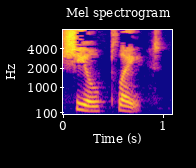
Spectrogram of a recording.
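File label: "shield plate", English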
